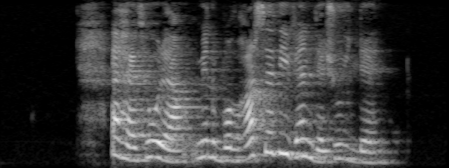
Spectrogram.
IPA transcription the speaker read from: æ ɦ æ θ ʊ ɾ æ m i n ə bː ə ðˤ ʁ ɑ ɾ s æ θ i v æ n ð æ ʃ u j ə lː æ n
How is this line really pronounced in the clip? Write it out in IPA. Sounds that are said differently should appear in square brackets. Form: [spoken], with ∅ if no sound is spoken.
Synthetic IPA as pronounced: æ ɦ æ θ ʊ ɾ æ m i n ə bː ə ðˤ ʁ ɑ ɾ s æ [ð] i v æ n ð æ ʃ u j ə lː æ n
